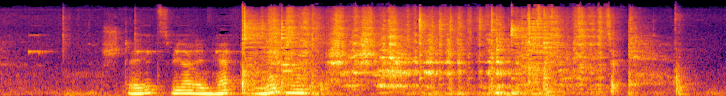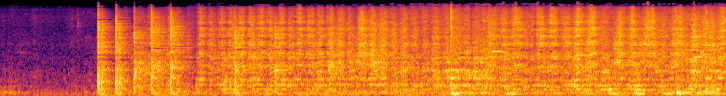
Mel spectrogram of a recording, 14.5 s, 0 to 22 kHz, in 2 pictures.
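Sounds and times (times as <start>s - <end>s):
speech: 1.2s - 3.5s
spoon stirring flour into a sauce and scraping against the pot: 2.4s - 6.3s, 8.2s - 14.5s.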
